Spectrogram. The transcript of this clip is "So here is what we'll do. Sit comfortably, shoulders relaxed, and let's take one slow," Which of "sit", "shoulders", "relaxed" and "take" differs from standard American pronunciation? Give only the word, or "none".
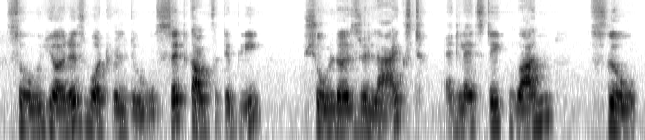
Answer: none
